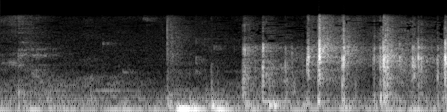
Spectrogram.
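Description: A thin plastic water bottle being handled after a drink: a low bump about a second in, then a quick run of small clicks and crackles.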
